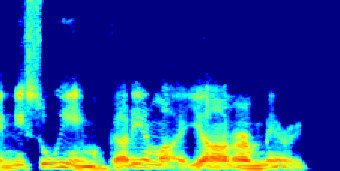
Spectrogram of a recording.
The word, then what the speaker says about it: נישואים: Nasuim. No. No, that's not it either. Nun Samik Vav. גדי ומעיין נישואים. Nisuim. גדי ומעיין נישואים. Nisuim. Okay, Nisuim.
